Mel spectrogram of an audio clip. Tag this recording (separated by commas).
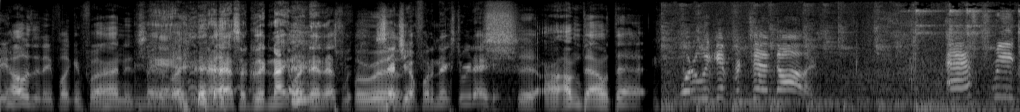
Music, Speech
